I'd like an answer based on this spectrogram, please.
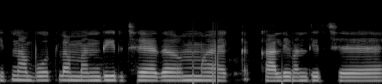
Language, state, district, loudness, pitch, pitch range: Surjapuri, Bihar, Kishanganj, -30 LUFS, 185 Hz, 180-190 Hz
